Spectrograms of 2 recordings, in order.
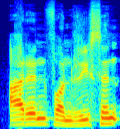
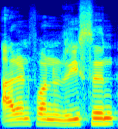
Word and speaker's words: Arend van Riessen: scientist and she's the founder of feather Library Aaron Von reason I think I pronounced your name right yeah Aaron for reason uh is a rural development specialist who came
